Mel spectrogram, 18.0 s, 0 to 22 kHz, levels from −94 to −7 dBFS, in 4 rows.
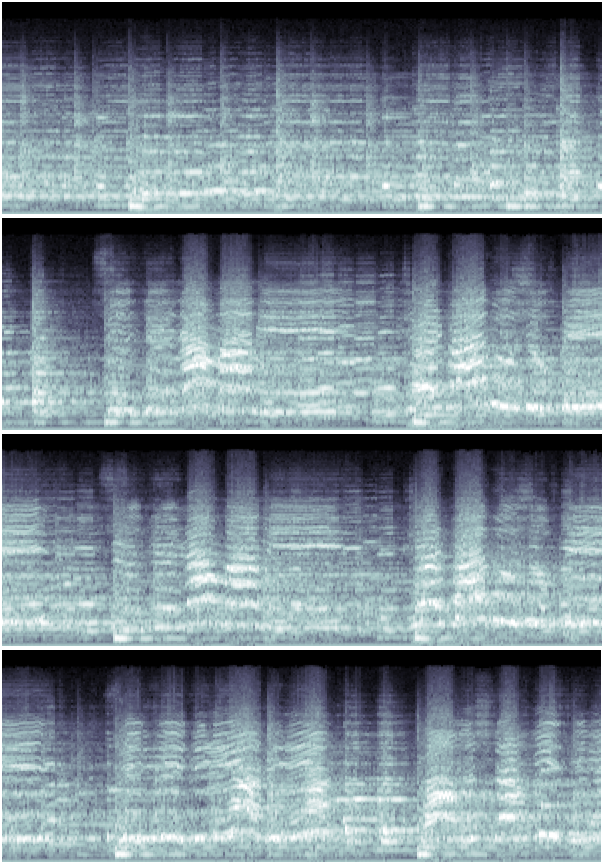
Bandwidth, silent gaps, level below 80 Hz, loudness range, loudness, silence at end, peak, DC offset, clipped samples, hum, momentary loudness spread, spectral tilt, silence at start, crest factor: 13.5 kHz; none; -46 dBFS; 5 LU; -11 LUFS; 0 s; -2 dBFS; 2%; under 0.1%; none; 9 LU; -4.5 dB/octave; 0 s; 10 dB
